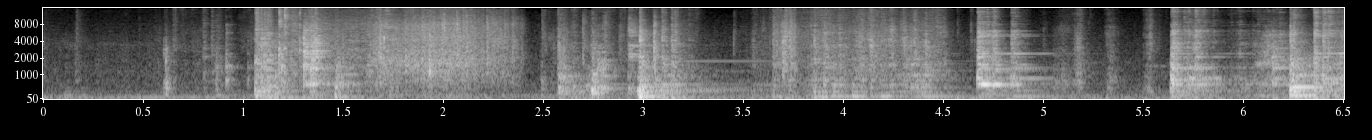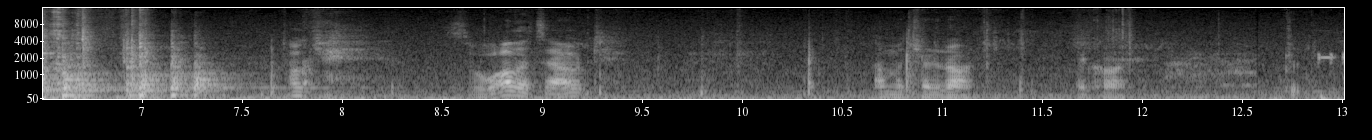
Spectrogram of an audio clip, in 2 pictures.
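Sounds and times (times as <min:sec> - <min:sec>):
loose metal parts clanking: 0:00.8 - 0:07.8.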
